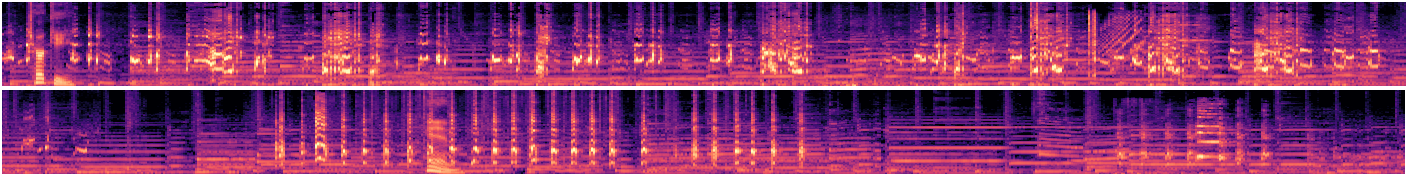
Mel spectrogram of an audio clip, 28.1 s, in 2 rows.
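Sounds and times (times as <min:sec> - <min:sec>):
turkey gobbling: 0:00.0 - 0:15.0, 0:16.7 - 0:22.5, 0:24.9 - 0:27.9.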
